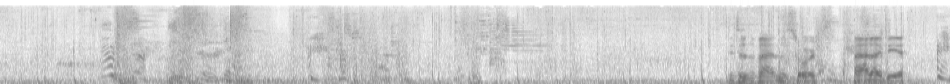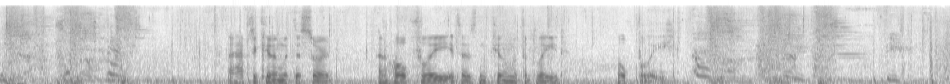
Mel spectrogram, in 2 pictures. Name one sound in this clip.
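Swords swish and clash in quick blows.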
